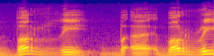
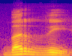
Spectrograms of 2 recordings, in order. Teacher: بری میں را کے نیچے زیر ہے تو را کو باریک پڑھیں گے، تو بری نہیں بری، ٹھیک ہے، را کو باریک کر کے پڑھا جائے گا۔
